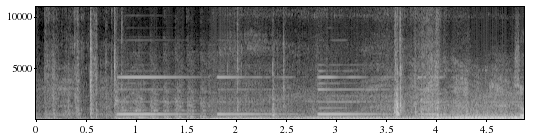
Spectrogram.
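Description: An Audi car engine cranks and fires up after a quiet moment, then settles into a steady, close low rumble that continues to the end.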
